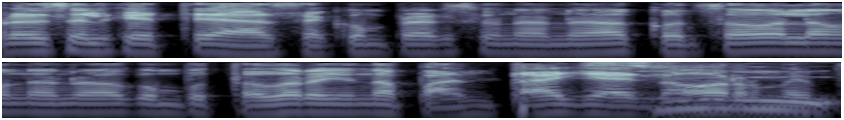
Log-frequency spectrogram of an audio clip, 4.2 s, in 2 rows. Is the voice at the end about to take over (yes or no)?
yes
